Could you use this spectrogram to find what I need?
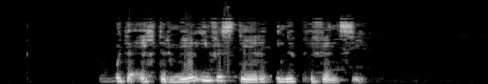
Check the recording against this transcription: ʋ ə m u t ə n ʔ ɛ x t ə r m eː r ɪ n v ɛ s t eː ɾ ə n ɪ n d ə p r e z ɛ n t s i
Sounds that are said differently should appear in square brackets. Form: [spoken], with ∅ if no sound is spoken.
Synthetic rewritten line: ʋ ə m u t ə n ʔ ɛ x t ə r m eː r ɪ n v ɛ s t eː ɾ ə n ɪ n d ə p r e [v] ɛ n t s i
